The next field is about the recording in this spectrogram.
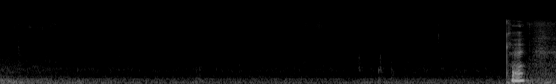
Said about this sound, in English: I'm going to write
